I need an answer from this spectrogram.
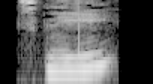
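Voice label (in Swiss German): "knie", Haut Rhin; medecine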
